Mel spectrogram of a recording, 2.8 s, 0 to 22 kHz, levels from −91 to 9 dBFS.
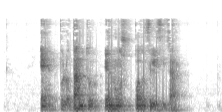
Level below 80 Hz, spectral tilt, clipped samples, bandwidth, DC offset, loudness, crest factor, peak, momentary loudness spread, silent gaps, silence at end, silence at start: -44 dBFS; -5 dB/octave; under 0.1%; 11.5 kHz; under 0.1%; -25 LUFS; 22 dB; -4 dBFS; 7 LU; none; 0.5 s; 0.5 s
